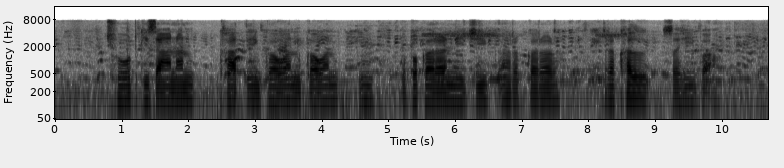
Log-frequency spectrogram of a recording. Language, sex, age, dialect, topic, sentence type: Bhojpuri, female, 18-24, Western, agriculture, question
